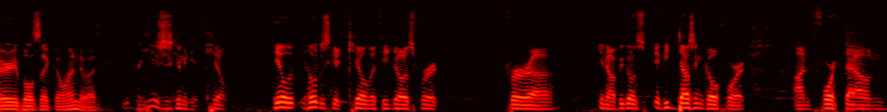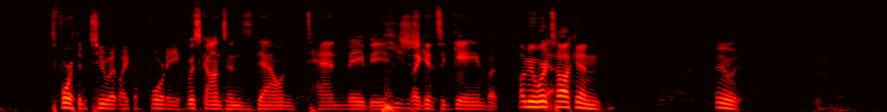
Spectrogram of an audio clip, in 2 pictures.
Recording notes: live from Monk's Bar and Grill in Sun Praire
